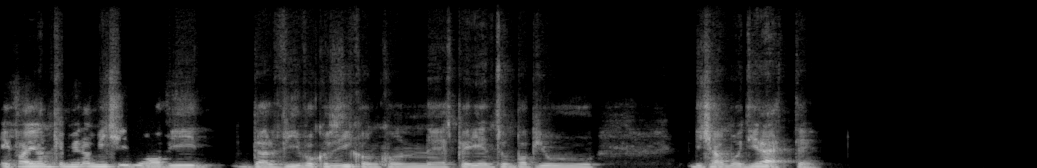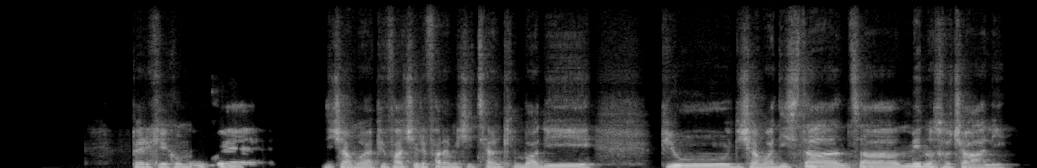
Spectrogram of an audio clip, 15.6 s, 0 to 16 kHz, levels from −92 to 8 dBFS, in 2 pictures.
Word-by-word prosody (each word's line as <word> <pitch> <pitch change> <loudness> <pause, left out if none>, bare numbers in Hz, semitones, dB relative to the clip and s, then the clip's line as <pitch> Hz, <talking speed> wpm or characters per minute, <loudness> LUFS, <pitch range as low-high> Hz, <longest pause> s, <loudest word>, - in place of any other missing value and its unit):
E 150 - 0
fai 155 +2 +5
anche 160 +1 +2
meno 165 +1 +3
amici 160 0 +4
nuovi 150 -1 0
dal 140 -3 -2
vivo 150 +2 +1
così 145 +1 +2
con 140 -3 -1
con 135 -1 -3
esperienze 135 +1 -2
un 135 - -3
po' 135 +1 -1
più, 130 -1 -2 0.7
diciamo, 140 0 0
dirette. 135 -6 +1 2.6
Perché, 135 0 -1
comunque, 140 0 -3 0.3
diciamo, 130 0 -2
è 125 - -1
più 135 - -6
facile 140 0 0
fare 140 0 -1
amicizia 130 0 -4
anche 130 +2 -4
in 135 - -5
modi 125 -1 0 0.4
più 140 -2 +3
diciamo, 130 0 0
a - - -1
distanza, 140 0 +1
meno 150 +2 +3
sociali. 130 - -2
140 Hz, 130 wpm, -24 LUFS, 130-150 Hz, 2.6 s, fai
